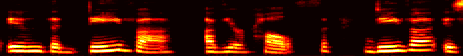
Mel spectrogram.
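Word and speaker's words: Deva: You are welcome to call in the diva of your health. Diva is spelled D-E-V-A.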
